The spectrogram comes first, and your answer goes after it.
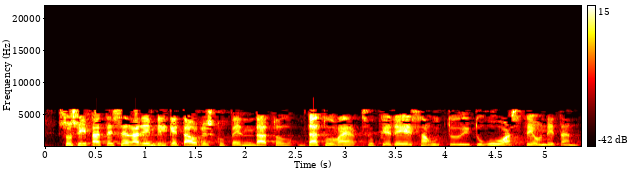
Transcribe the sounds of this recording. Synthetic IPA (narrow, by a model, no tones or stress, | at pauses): so̞sje̞t̪at̪e̞se̞ɾɣaɾe̞mbilke̞t̪aːwre̞skupend̪at̪uβat͡suke̞ɾe̞ːsaɣ̞ut̪uðit̪uɣ̞uast̪e̞o̞ne̞t̪an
